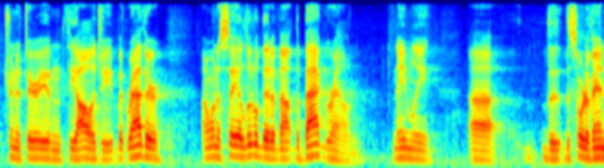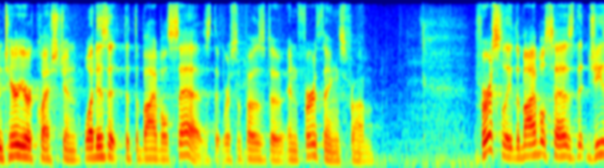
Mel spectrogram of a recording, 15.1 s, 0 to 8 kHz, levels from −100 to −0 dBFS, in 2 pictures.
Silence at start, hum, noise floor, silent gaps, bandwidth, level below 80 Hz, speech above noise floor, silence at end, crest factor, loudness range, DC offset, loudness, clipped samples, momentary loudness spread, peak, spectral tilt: 0.05 s; none; -50 dBFS; none; 7.6 kHz; -50 dBFS; 33 dB; 0 s; 16 dB; 7 LU; under 0.1%; -17 LUFS; under 0.1%; 13 LU; 0 dBFS; -5 dB/octave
